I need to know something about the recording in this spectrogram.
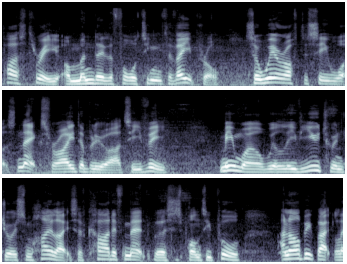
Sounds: Speech

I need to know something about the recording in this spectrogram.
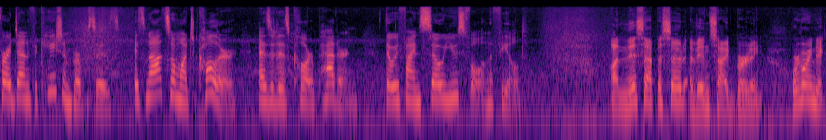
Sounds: Speech

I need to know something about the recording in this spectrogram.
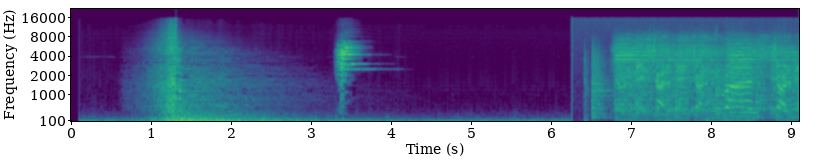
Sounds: Music

